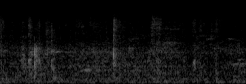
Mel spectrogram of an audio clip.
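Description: Faint bird calls over a quiet background, with two light clicks in the first second or so.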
